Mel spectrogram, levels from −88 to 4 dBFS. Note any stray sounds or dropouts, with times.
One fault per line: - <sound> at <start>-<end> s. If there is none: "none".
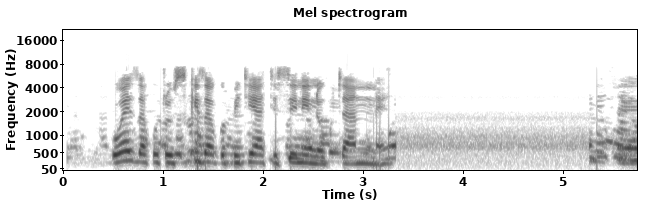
none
